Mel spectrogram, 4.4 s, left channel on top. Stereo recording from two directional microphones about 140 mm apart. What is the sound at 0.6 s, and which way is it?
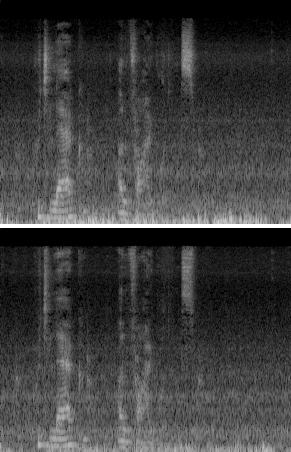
Speech, 35° left (ahead or behind).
